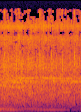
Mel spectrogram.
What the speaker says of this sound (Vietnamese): Vỗ tay lớn hơn nữa nữa không ạ.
